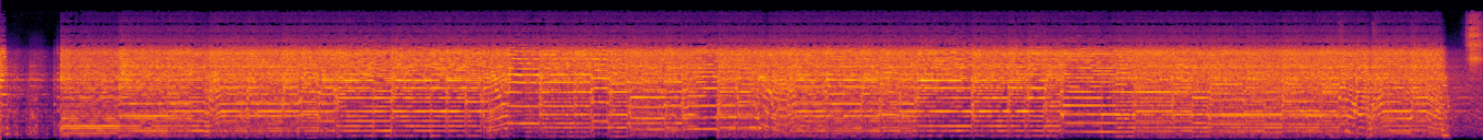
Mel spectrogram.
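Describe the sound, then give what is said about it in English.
A heavily distorted electric guitar, played through a Marshall amp capture on a Quad Cortex, plays a loud, continuous metal riff with thick, buzzing harmonics, sustained chords and quick note changes, with no voices over it. “Quad Cortex Marshall Capture”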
